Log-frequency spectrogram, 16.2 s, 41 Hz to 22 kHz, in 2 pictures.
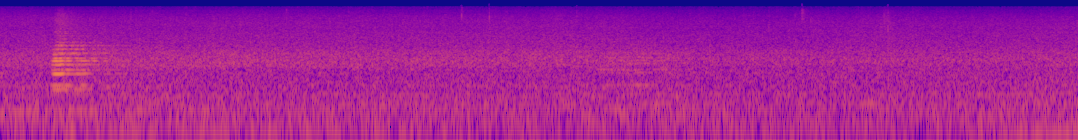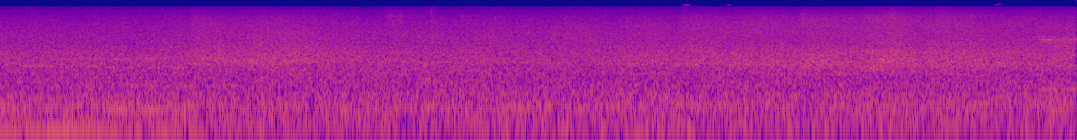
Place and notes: W 135th St, New York, NY, USA - Harlem Thunderstorm
New York City Police Department (NYPD) sirens and car horns honk as a thunderstorm passes through Central Harlem, NYC. Raining and ~70 degrees F. Tascam Portacapture X8, A-B internal mics facing north out 2nd floor apartment window, Gutmann windscreen, Manfrotto Nanopole. Normalized to -23 LUFS using DaVinci Resolve Fairlight.
United States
